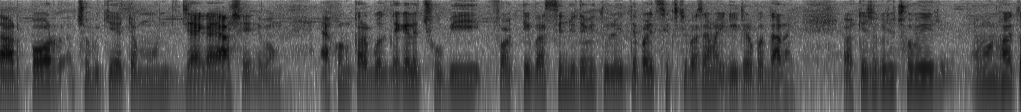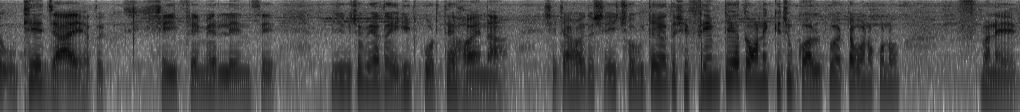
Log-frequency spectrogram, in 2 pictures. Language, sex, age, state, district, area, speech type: Bengali, male, 30-45, West Bengal, Kolkata, urban, spontaneous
